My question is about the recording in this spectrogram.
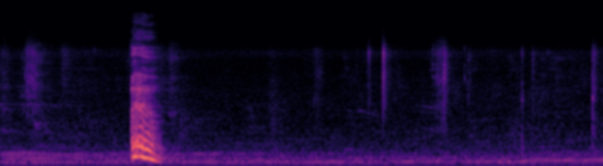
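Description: A short, loud vocal sound falling in pitch, about a second and a half in, with a few faint clicks around it.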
